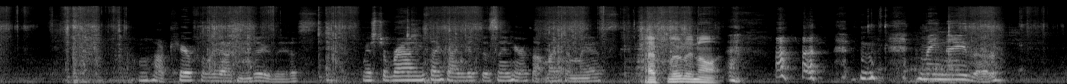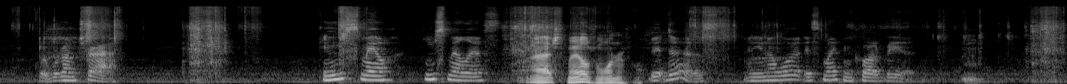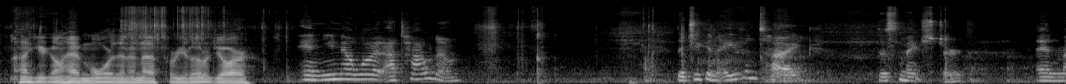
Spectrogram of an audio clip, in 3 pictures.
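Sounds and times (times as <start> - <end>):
metal spatula scraping a sheet pan: 1.8 - 7.0, 9.2 - 10.4, 12.5 - 13.1
salt rustling in a funnel: 2.0 - 7.2, 21.0 - 23.8.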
